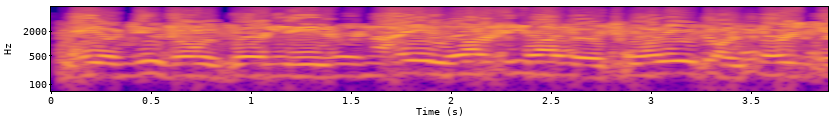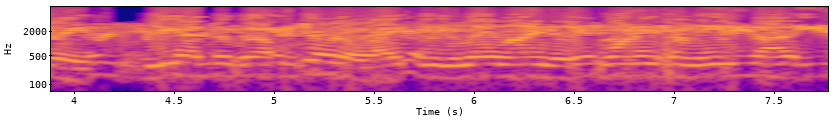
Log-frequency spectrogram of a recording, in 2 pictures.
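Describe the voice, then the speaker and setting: A man's voice: fairly high pitch, flat delivery, fast, hardly any pauses. A man working as a firefighter, giving terse operational messages over a two-way radio. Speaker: firefighter on fire department radio. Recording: noisy fire radio scanner feed.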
